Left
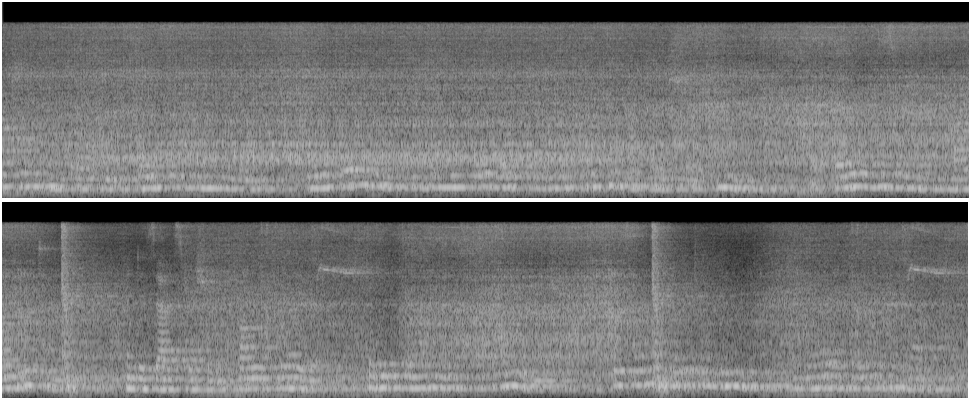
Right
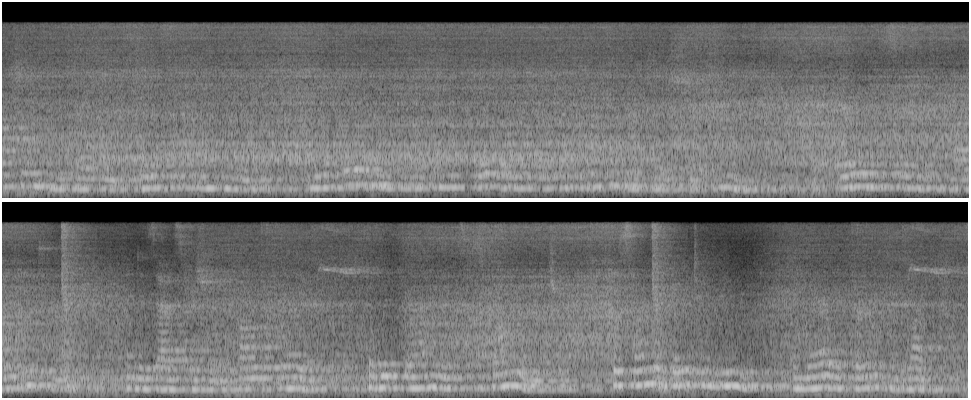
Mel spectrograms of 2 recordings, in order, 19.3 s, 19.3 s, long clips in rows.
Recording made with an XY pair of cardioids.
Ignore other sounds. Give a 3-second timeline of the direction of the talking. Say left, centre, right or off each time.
left, left, left, left, centre, right, right.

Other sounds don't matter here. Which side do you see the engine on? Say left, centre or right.
left.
